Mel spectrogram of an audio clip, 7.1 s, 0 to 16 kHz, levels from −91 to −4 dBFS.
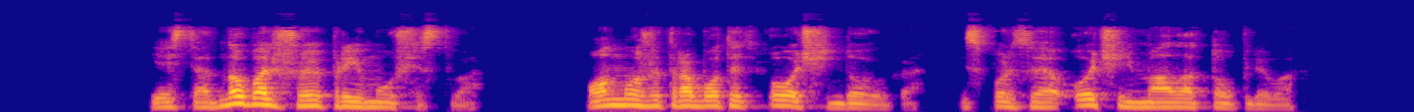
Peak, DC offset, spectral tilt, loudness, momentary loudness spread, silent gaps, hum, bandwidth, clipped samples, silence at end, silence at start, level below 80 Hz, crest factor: -4 dBFS; under 0.1%; -5 dB/octave; -23 LUFS; 14 LU; 2.43-2.93 s, 4.65-4.80 s; none; 7.8 kHz; under 0.1%; 0.6 s; 0.75 s; -58 dBFS; 20 dB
